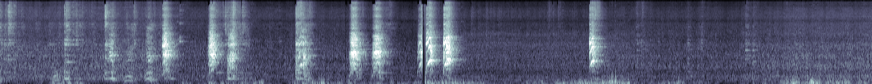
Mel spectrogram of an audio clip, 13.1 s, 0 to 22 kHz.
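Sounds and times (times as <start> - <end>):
puppy barking: 1.6 - 3.7, 4.4 - 7.0, 8.8 - 9.2.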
